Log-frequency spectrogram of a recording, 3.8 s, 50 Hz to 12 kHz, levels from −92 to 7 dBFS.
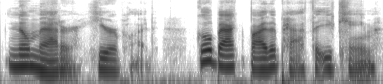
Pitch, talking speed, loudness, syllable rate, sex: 145 Hz, 190 wpm, -20 LUFS, 4.3 syllables/s, male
